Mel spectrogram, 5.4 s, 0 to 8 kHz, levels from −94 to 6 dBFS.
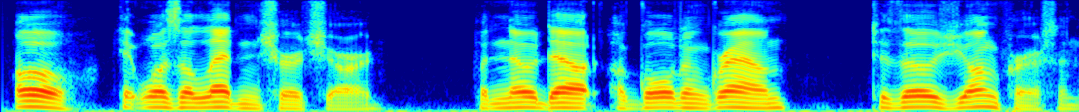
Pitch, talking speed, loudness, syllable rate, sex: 120 Hz, 180 wpm, -16 LUFS, 4.9 syllables/s, male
